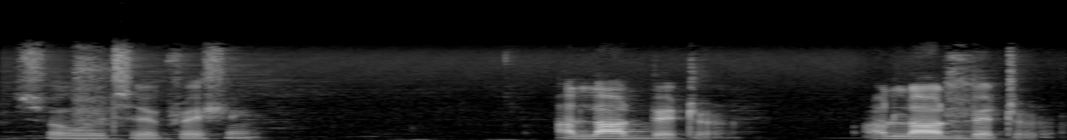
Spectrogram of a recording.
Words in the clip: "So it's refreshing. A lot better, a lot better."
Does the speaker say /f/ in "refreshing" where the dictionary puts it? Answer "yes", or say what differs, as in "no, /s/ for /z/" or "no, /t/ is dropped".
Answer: no, /p/ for /f/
